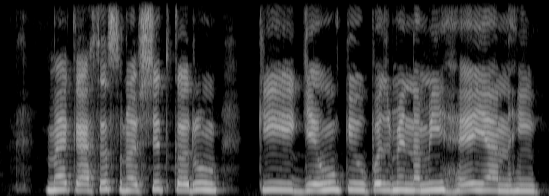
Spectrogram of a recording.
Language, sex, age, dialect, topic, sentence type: Hindi, female, 18-24, Awadhi Bundeli, agriculture, question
